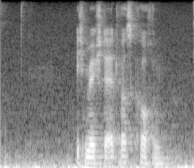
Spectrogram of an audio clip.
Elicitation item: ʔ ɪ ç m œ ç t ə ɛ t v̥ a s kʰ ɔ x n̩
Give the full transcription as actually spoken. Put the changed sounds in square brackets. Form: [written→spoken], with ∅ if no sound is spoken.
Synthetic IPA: ʔ ɪ ç m œ ç t ə ɛ t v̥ a s kʰ ɔ [x→χ] n̩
